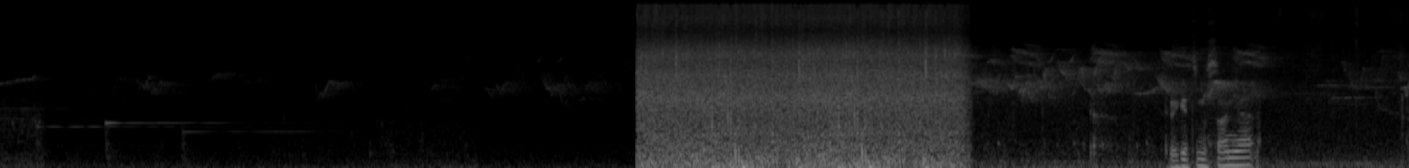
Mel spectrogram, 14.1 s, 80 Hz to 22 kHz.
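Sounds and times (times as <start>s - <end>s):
heavy rain pouring: 6.4s - 9.8s.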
